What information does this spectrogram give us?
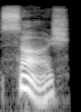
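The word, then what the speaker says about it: سج: SJ, pronounced Saj, means to plaster or coat as with clay.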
